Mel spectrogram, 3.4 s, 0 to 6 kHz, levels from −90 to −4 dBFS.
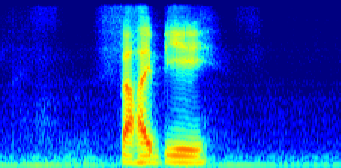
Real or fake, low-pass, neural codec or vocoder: fake; 5.4 kHz; codec, 16 kHz, 0.3 kbps, FocalCodec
